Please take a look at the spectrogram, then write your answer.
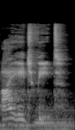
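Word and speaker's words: effete: This is the short i sound as in bit or ship. This part is pronounced like feet with the emphasis on the feet syllable. So it sounds like ih feet with the stress on the second syllable.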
